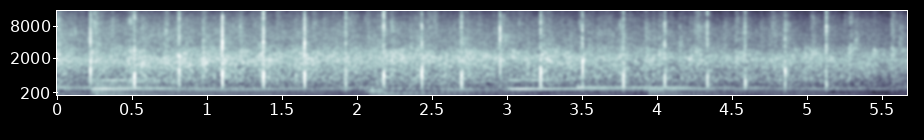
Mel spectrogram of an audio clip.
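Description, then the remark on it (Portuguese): An audience claps for the parents in a steady, even rhythm, sharp regular claps ringing out over sustained keyboard chords that shift pitch every couple of seconds. “Você pode aplaudir os pais aqui hoje?”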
